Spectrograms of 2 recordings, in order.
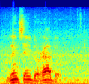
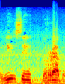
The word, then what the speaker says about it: Lince Dorado: And then we got what I thought was the match of the night, Lince Dorado. He's Puerto Rican, so you got to do the Spanish pronunciation, habit of mine. So Lince Dorado, what the fuck is wrong with me?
